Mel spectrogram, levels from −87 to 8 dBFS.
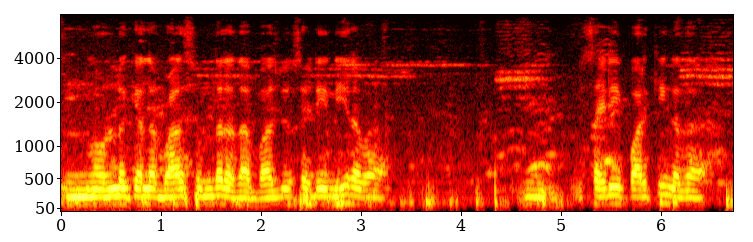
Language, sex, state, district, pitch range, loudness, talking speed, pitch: Kannada, male, Karnataka, Gulbarga, 110-120 Hz, -13 LUFS, 115 wpm, 115 Hz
